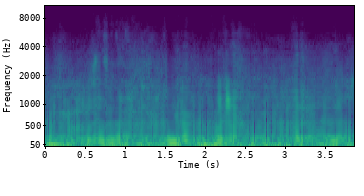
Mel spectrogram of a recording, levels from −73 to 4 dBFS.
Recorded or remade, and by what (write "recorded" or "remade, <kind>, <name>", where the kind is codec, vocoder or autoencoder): remade, vocoder, Vocos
